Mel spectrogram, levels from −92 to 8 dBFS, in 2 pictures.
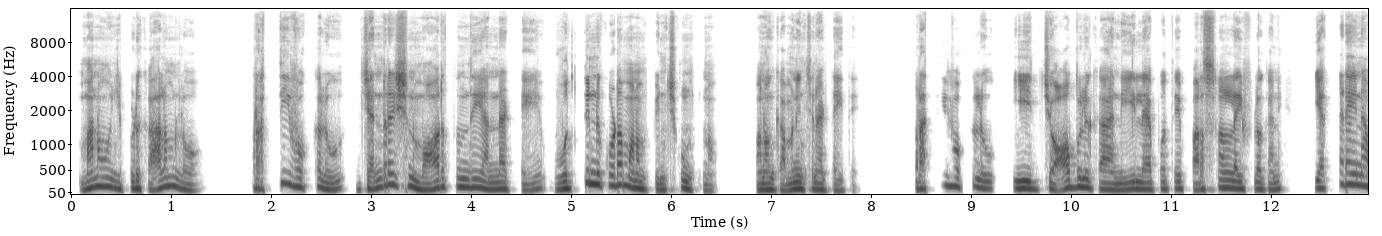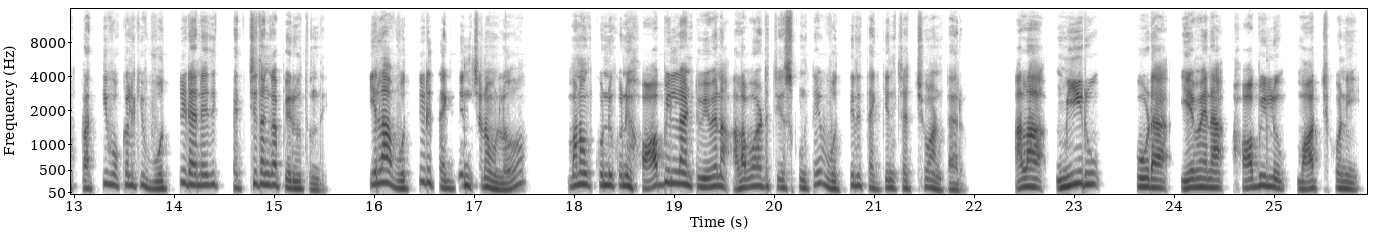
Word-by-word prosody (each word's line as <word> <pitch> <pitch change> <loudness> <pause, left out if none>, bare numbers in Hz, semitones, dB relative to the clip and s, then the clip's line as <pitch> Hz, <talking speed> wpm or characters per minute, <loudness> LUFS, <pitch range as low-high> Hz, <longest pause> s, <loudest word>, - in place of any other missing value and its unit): మనం 175 +5 +2 0.2
ఇప్పుడు 135 +2 -1
కాలంలో 175 -8 -1 0.7
ప్రతి 245 - -5 0.2
ఒక్కళు 145 -5 -3 0.3
జనరేషన్‌ 180 +5 +3
మారుతుంది 160 +4 0
అన్నట్టే 120 -3 -2 0.4
ఒత్తిడిని 220 - +2
కూడా 200 +1 +2
మనం 140 -4 +3
పెంచుకుంటున్నాం 115 -3 -4 0.4
మనం 115 0 +1
గమనించినట్టయితే. 115 -3 -2 0.6
ప్రతి 130 +7 -4
ఒక్కళు 160 -3 -4 0.3
ఈ - - +6 0.2
జాబులు 160 +2 +1
కానీ 115 -1 0
లేపోతే, 130 +3 -3 0.2
పర్సనల్ 130 +6 0
లైఫ్‌లో 130 -1 -1
కాని, 120 +3 -5 0.4
ఎక్కడైనా 210 +6 -1
ప్రతి 145 - -3
ఒక్కళకి 195 0 -3 0.2
ఒత్తిడనేది 205 - +1 0.2
ఖచ్చితంగా 210 - +1
పెరుగుతుంది. 130 -8 -1 0.5
ఇలా 250 +2 +7 0.2
ఒత్తిడి 255 - -2
తగ్గించడంలో, 150 - 0 0.6
మనం 220 +2 +4
కొన్ని 205 -1 +1
కొన్ని 195 -2 +4
హాబీల్లాంటివి 200 - +4
ఏవైనా 180 -1 +3
అలవాటు 175 +3 +1
చేసుకుంటే 150 +3 0 0.2
ఒత్తిడి 195 +9 -4
తగ్గించొచ్చు 145 +2 -4
అంటారు. 115 -2 -6 0.6
అలా 170 +1 +7 0.3
మీరు 220 +2 +6 0.5
కూడా 170 -2 +6 0.3
ఏమైనా 160 -1 +5 0.2
హాబీలు 165 +2 +3 0.2
మార్చుకొని, 140 0 0
150 Hz, 110 wpm, -25 LUFS, 130-190 Hz, 0.7 s, ఇలా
